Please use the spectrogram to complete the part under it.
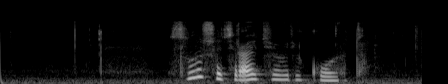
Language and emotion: Russian, sad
